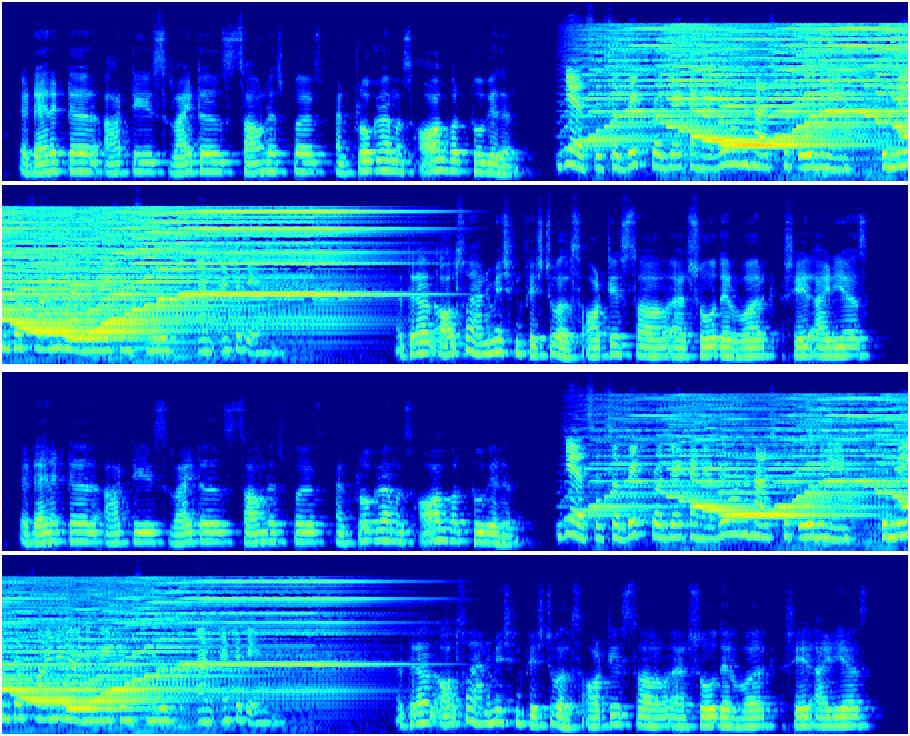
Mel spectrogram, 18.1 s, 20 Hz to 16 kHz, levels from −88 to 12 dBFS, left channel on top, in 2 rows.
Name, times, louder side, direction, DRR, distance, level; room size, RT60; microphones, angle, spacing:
voice 1, 0.2-5.2 13.0-17.7, left 1 dB, 80° left, 1.1 m, -37 dB
voice 2, 5.5-11.9, equal, 10° left, 0.7 m, -34 dB
sound 1, 5.6-13.3, left 6 dB, 55° left, 1.0 m, -24 dB
13.0 x 9.1 x 3.0 m
head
